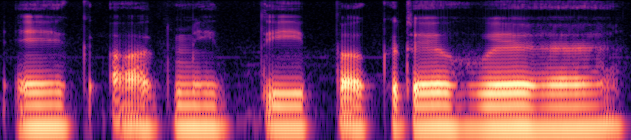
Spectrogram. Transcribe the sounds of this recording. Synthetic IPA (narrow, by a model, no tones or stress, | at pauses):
eːka̰ːd̪mit̪ipə̰kɾeɦʊeɦɛː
